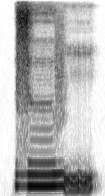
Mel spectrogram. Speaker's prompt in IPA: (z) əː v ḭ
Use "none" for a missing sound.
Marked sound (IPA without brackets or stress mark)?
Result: z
